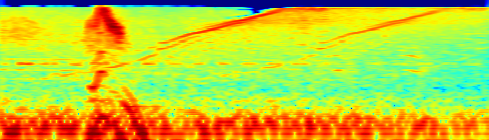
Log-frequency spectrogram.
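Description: Logo-transition sound effect: a sharp swoosh about half a second in, followed by rising whooshing sweeps, over the last of a dancehall track as it fades.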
